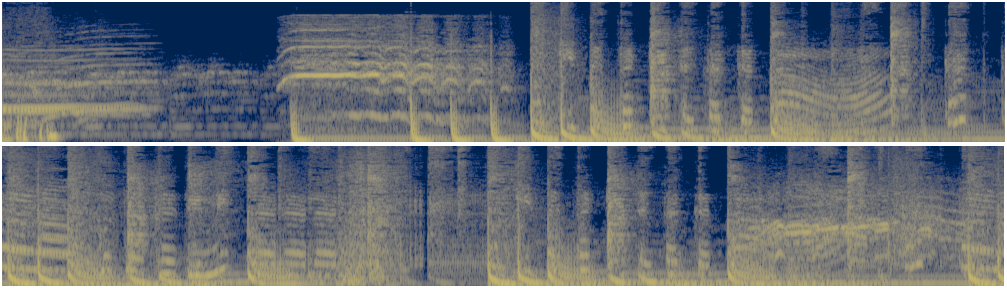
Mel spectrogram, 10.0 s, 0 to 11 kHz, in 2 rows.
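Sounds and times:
horse whinny: 0.9s - 2.6s
music with thumping beat: 1.5s - 10.0s.

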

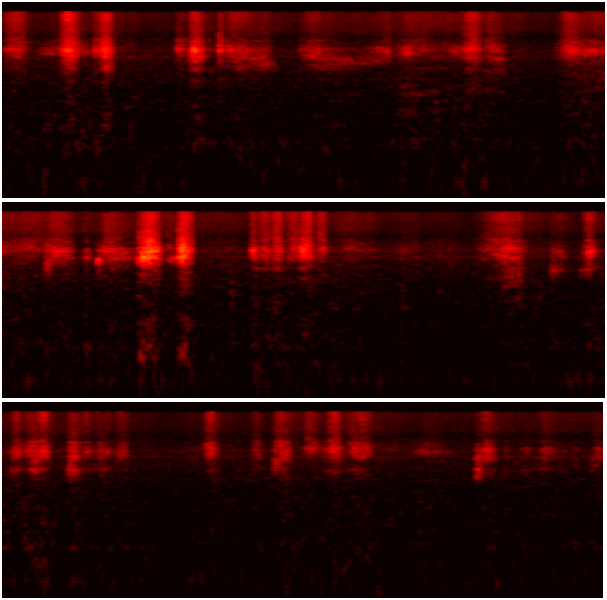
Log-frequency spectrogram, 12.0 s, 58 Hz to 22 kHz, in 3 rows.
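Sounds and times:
paintbrush scratching on canvas: 0.0s - 6.4s, 7.2s - 10.6s.

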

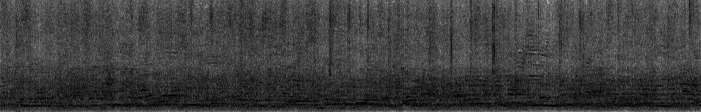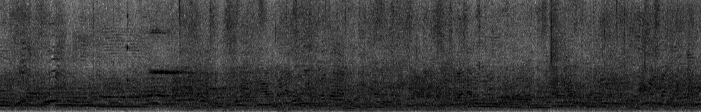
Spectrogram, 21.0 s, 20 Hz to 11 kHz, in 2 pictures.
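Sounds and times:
crowd talking and calling out: 0.0s - 21.0s.

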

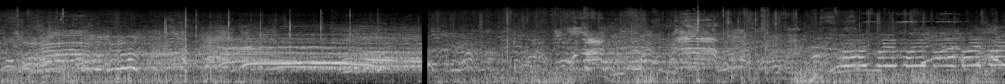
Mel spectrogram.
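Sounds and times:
people shouting during football: 0.0s - 10.0s.

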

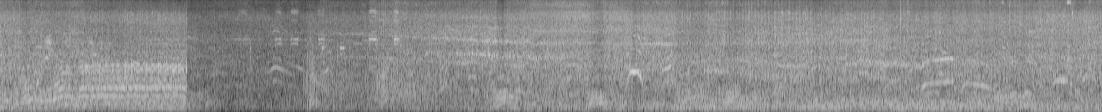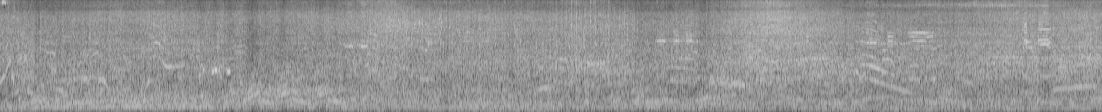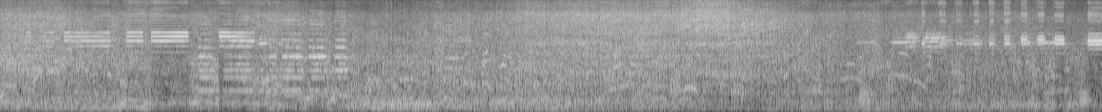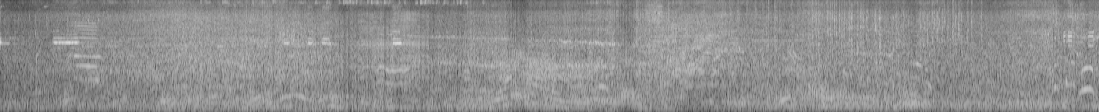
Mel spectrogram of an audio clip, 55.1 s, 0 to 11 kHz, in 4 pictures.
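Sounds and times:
motorcycles riding past: 0.0s - 55.0s
horn blasts: 28.1s - 32.2s.

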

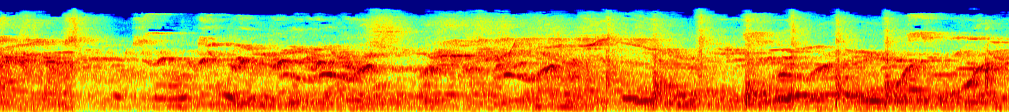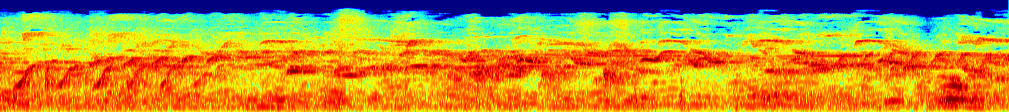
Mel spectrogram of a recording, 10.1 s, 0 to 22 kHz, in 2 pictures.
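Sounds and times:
bird singing varied phrases: 0.0s - 10.0s.

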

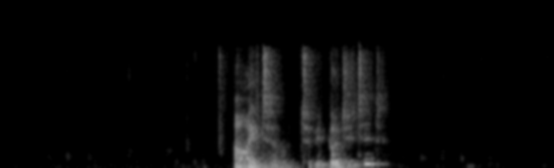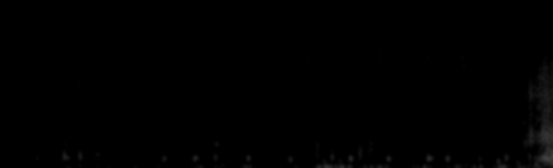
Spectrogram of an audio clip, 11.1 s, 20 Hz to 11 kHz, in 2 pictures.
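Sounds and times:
pen writing on paper: 4.1s - 10.8s.

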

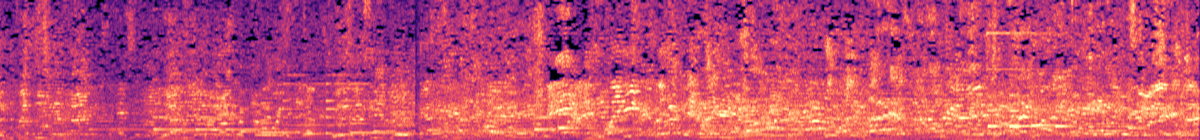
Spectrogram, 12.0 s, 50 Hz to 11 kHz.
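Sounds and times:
crowd of people talking: 0.0s - 12.0s
background music with bass line: 9.9s - 12.0s.

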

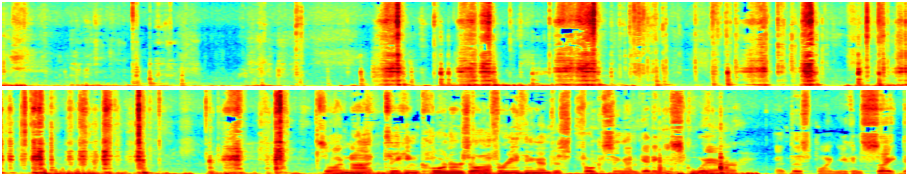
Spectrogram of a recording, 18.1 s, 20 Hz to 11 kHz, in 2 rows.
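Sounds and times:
draw knife shaving wood: 1.8s - 11.9s.

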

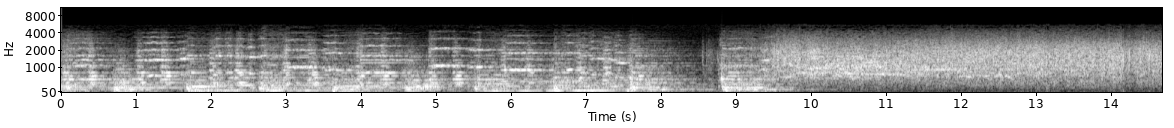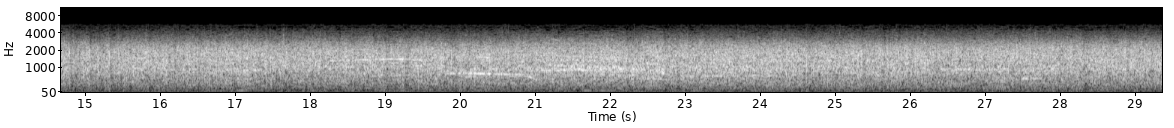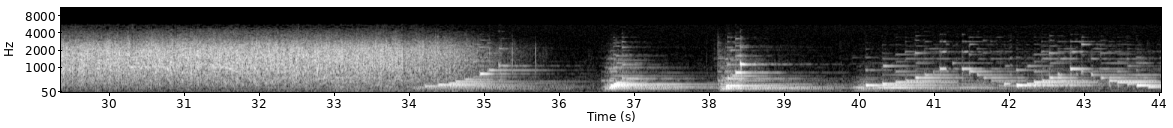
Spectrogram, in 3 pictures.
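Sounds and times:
audience applauding: 8.5s - 36.0s.

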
